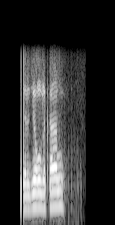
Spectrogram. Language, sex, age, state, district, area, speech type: Santali, male, 45-60, West Bengal, Malda, rural, conversation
